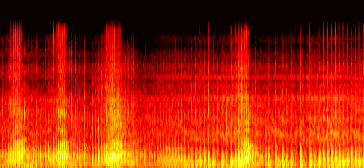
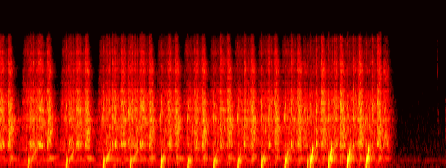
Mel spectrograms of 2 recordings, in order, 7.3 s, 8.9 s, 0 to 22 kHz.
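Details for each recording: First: 1993 Yamaha XT 600 E (3TB) enduro, first run after sitting about 12 years, no headers fitted: loud open single thumping evenly with crisp throttle blips rising and falling cleanly; runs strong, just very noisy. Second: 1993 Yamaha XT 600 E (3TB) that sat about 12 years, no exhaust headers, fuel primed: slow, laboured cranking at two to three heavy compression thumps a second, never fires, then silence; starter too weak, fuel leaked out the exhaust.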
